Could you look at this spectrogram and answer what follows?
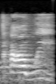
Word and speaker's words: Kawhi: that's- Like, his name is Kawhi. That's how you pronounce it.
